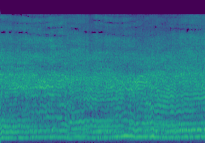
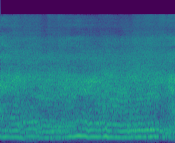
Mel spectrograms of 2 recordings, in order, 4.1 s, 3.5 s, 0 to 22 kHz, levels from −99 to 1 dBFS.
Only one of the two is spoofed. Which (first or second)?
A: second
